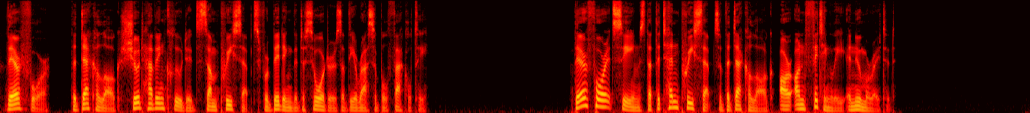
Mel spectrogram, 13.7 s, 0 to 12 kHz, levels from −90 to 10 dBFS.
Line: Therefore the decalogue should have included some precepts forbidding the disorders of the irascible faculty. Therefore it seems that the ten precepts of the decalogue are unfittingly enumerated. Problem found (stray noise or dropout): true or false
false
